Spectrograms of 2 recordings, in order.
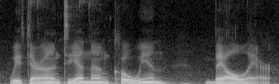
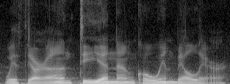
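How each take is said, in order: Both takes have the same delivery.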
